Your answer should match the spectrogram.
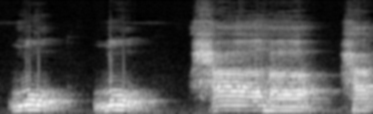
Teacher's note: ളാദിന്റെ മഹ്റജ് നാവിന്റെ അരികുഭാഗം സൈഡ് ഭാഗം മേലെ അണപ്പല്ല് ആ അണപ്പല്ലിൽ മുട്ടിക്കാം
